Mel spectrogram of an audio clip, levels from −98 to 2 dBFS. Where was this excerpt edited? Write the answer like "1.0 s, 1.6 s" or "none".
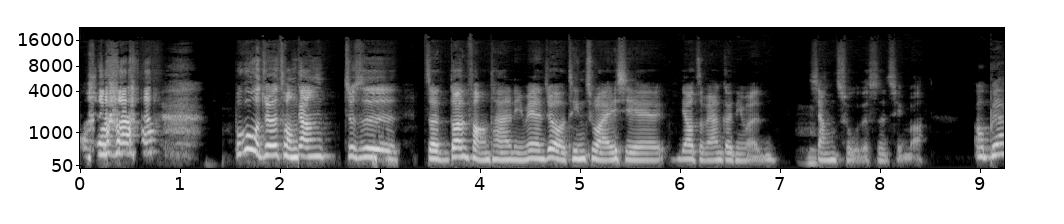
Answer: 2.2 s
